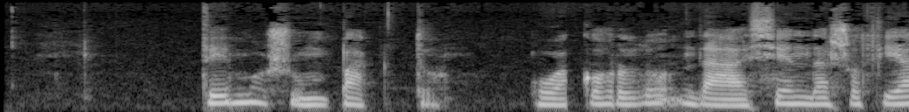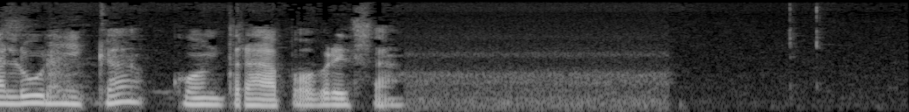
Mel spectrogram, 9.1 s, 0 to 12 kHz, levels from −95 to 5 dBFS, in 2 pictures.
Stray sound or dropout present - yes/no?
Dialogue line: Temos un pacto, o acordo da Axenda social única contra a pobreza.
no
